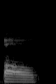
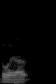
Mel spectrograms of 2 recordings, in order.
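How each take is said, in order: First: The vowel is plain, like 'aw' in 'ball'. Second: The vowel glides, like 'oy' in 'boy'.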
